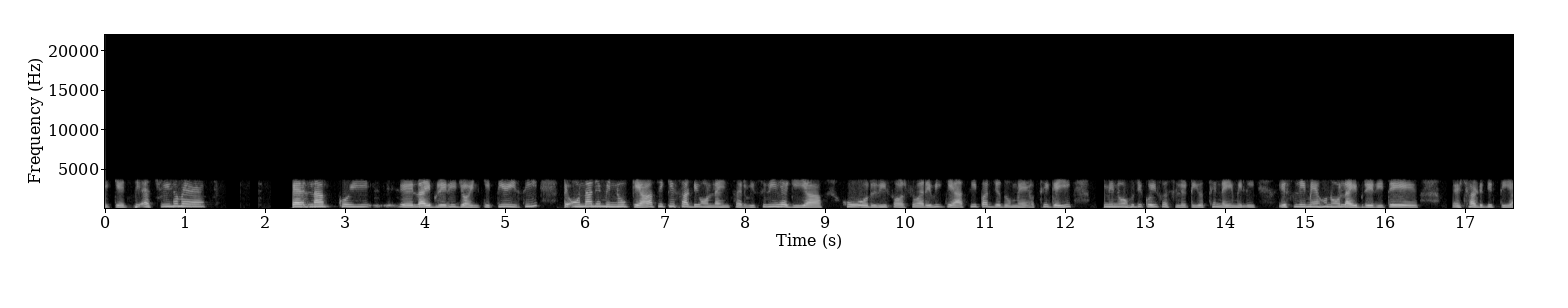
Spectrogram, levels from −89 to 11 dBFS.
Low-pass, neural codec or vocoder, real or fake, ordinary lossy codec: 3.6 kHz; none; real; none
